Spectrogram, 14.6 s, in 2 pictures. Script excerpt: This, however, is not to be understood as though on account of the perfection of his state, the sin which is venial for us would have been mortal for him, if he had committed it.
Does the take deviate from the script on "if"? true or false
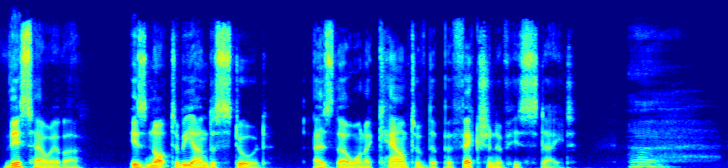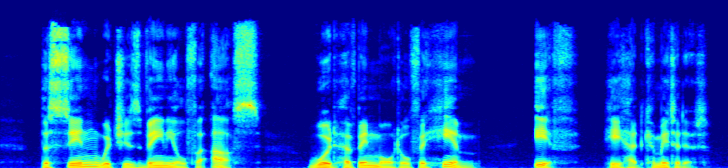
false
